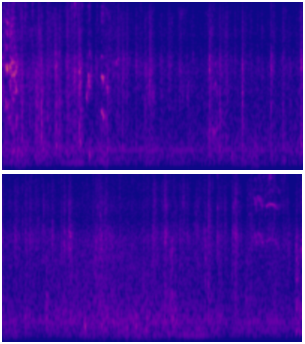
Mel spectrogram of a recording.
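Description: Faint scattered clicks and rustles as horse tack is handled, with a few short bird chirps.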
